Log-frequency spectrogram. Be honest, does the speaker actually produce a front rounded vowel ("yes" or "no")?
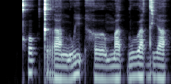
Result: no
